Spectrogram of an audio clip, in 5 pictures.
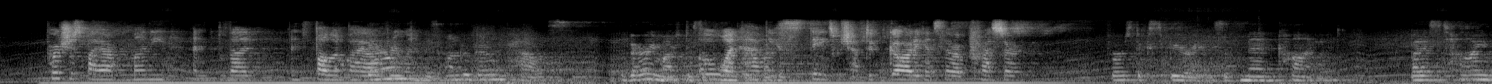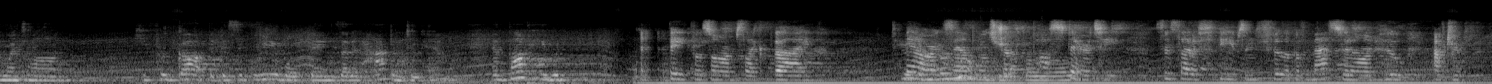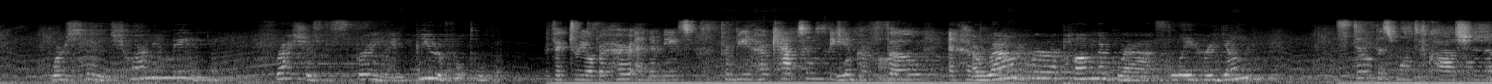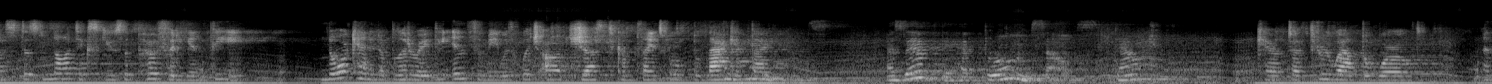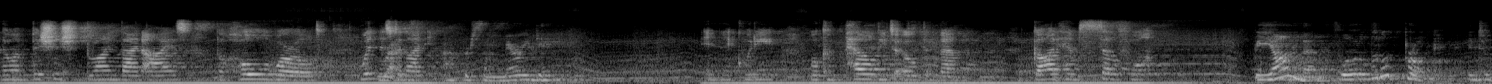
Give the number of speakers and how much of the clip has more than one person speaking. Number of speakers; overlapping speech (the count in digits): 2, about 9%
